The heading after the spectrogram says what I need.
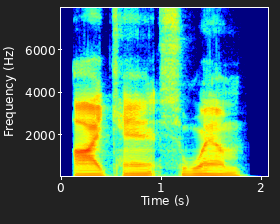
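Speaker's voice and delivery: low, flat, dead-level deadpan monotone. Telling of fighting for his life, speaker quotes Ben, imitating Ben's monotone. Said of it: "he says in the most monotone voice".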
